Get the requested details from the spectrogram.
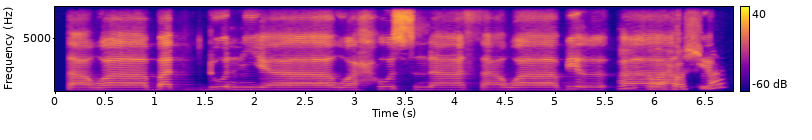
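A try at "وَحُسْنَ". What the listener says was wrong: Wa husna, nunnya nggak boleh dipanjangkan. Fa'atahumullahu sawabad dunya wa husna. Nah nggak panjang. Wa husna sawabil akhirah.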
